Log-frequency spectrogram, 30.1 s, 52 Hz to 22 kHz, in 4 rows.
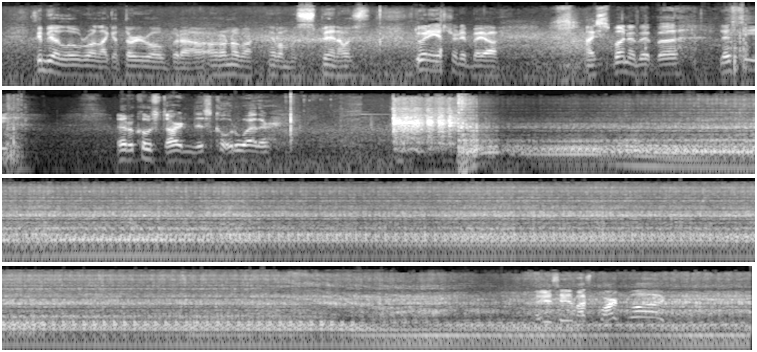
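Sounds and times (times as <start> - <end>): engine cranking: 11.4 - 12.4
engine revving then idling: 11.5 - 30.0.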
